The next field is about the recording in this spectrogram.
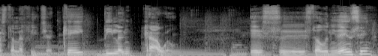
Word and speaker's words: Cowell: Esta contratación de un muchacho de 20 años, de nombre Kate Caldwell, otra vez Kate Cowell, lo dije mal al principio, no lleva D anterior a, la W, es Kate Cowell o Cowell.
